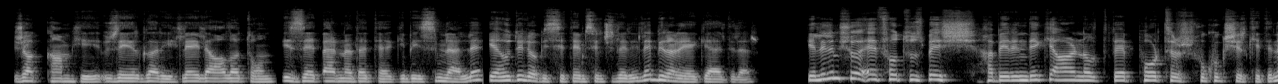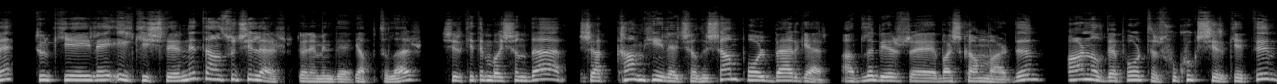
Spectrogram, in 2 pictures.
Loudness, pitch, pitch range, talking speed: -22 LUFS, 175 Hz, 140-200 Hz, 115 wpm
